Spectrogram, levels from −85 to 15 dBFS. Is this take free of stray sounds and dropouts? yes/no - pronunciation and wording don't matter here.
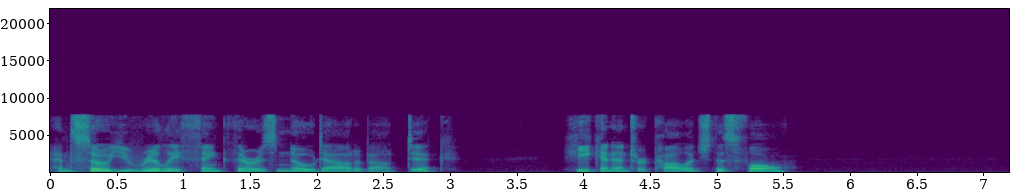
yes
